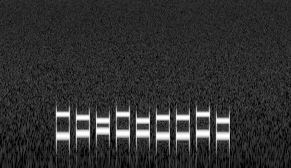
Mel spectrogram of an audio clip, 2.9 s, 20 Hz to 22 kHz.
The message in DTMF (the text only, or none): 357642261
